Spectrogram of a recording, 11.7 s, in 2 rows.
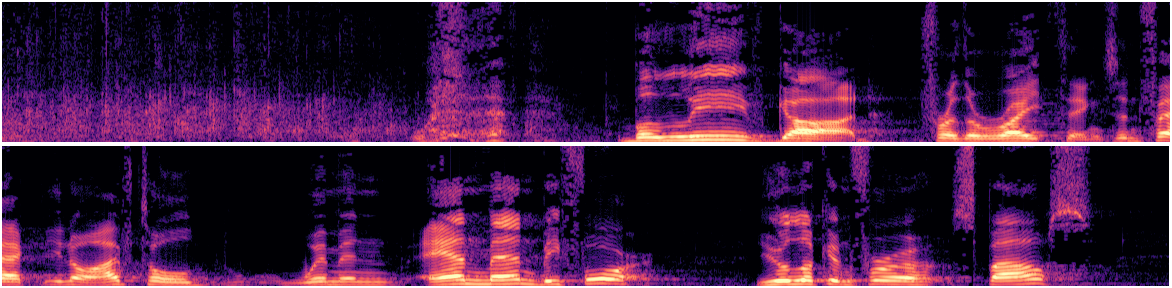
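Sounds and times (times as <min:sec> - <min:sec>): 
church congregation applauding: 0:00.0 - 0:03.2
speech: 0:02.0 - 0:11.4.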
